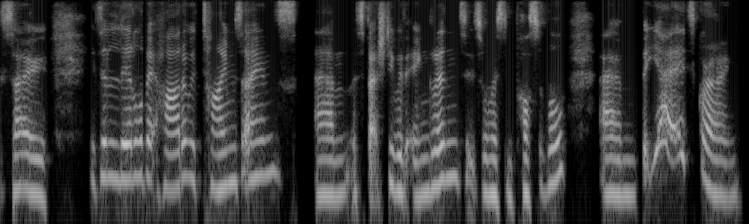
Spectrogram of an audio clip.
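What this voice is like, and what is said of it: Accent that sounds British or Australian. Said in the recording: “they're not sure if I'm British or Australian ... some people like my accent, but other people, I think it's like fingers down a blackboard”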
